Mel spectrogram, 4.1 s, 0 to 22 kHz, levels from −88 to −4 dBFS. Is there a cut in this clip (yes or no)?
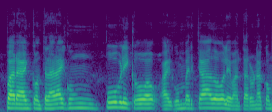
no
